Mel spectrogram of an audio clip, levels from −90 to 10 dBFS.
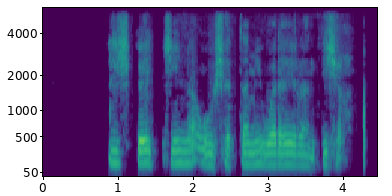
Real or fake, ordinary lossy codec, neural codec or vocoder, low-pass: real; AAC, 32 kbps; none; 5.4 kHz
